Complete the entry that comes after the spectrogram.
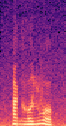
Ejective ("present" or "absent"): absent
